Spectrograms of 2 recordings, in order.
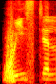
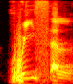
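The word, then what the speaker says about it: whistle: হ্যাঁ, টিটা অনেকে বলে থাকে, যারা জানে তারা হয়তো বা বলে না, কিন্তু হুইস্টেল না, এটা হচ্ছে টিটা সাইলেন্ট থাকবে। হুইসেল, হুইসেল তো কি বাঁশি, হুইসেল বাঁশি।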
